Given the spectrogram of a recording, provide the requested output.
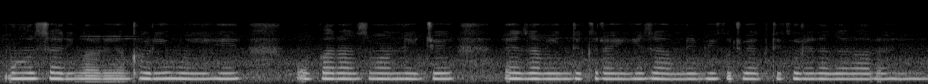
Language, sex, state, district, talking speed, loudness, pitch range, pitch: Hindi, female, Maharashtra, Solapur, 150 wpm, -25 LUFS, 255-265 Hz, 260 Hz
